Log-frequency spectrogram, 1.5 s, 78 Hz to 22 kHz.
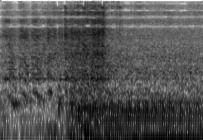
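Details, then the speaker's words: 2007 Hyundai Santro Xing XL 1.1 L (1086 cc) petrol: short crank, catches cleanly within a second and settles into a smooth even idle; no starting trouble, healthy start. "చూసుకోవచ్చు. Starting trouble అయితే ఎటువంటి trouble అయితే లేదు sir. Engine perfect ఉంది sir."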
